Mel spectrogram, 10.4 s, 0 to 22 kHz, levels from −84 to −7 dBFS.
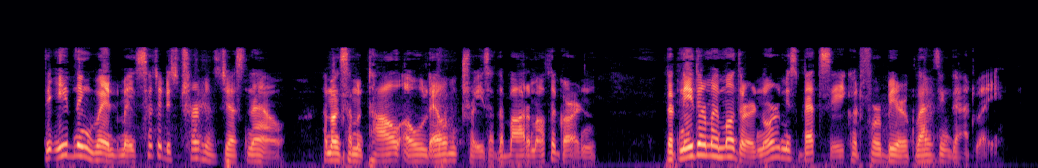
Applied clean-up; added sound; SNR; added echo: neural mask model DeepFilterNet 3.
